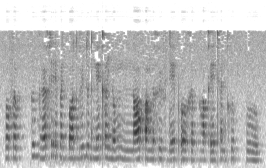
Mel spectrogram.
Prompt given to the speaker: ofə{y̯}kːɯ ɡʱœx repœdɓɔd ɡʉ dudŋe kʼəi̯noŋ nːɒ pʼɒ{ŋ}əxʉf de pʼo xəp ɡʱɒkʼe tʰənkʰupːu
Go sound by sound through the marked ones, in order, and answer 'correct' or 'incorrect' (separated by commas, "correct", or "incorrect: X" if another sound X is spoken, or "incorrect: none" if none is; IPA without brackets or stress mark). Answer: incorrect: u̯, correct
